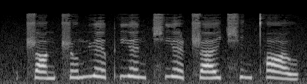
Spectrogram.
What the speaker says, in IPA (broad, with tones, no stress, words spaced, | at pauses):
ʈ͡ʂɑ˨˩ŋʈ͡ʂɤ˦ n̪ɥɛ˥˧pʰjɛ˥˧nt͡ɕʰjɛ˥˩ ʈ͡ʂa˧˥ɪ̯t͡ɕʰi˧ŋ t̪ʰɑ˥˩ʊ̯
